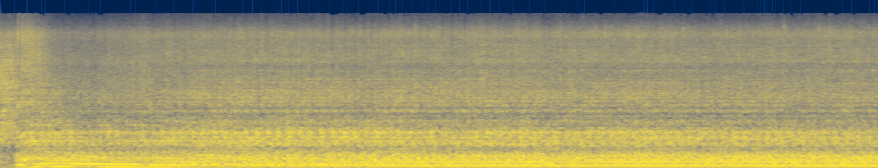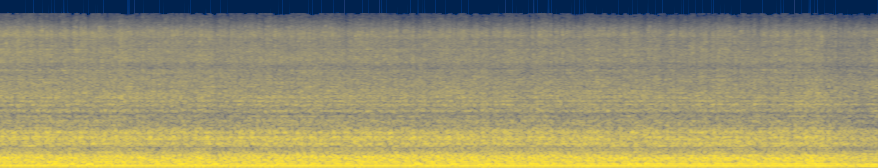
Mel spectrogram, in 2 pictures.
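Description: A pickup truck engine idles with a steady low rumble.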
